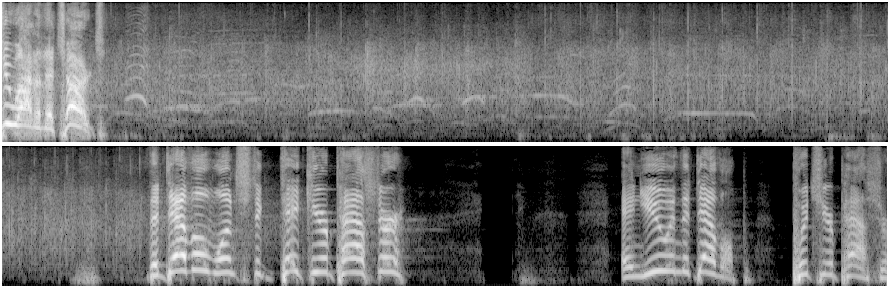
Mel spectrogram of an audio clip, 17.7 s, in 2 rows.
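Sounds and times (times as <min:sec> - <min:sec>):
speech: 0:00.0 - 0:01.1, 0:10.3 - 0:13.0, 0:15.1 - 0:17.6
audience clapping: 0:00.0 - 0:12.2.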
